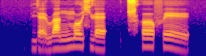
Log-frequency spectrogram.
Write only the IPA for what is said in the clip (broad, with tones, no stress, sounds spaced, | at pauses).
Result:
p j ɛ̰˨˩ ɻ a˧˥ n m o˥ ʊ̯ ɕ ɥ ɛ˨ | ʈ͡ʂʰ ɤ˥ f e˥˩ ɪ̯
